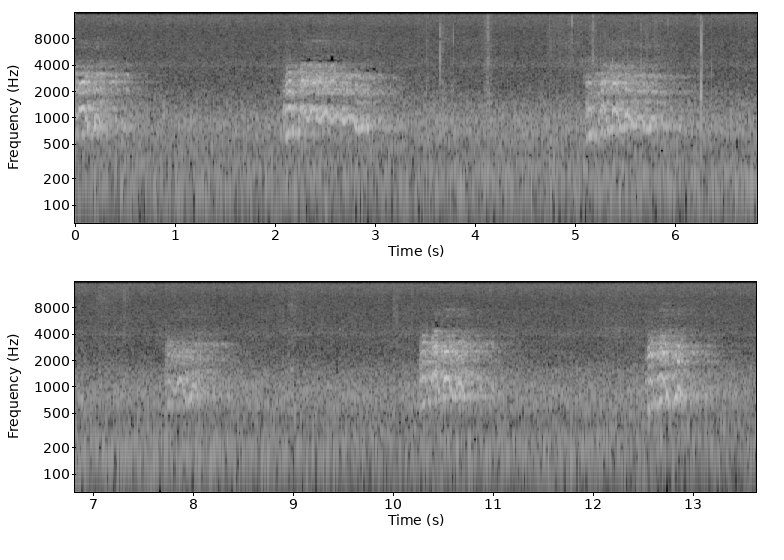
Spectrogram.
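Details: A lone coyote gives short, wavering howls, each under a second long, repeated every two to three seconds.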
